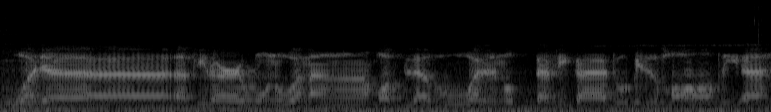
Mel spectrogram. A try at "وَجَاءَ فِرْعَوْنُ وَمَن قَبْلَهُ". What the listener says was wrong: فرعون کی راہ ہل گئی ہے اور آپ نے قبلہ کی با کا قلقلہ بھی نہیں کیا. وجاء فرعون فرعون فرعون را کو لانا نہیں ہے.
